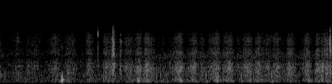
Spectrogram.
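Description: A dead guitar amplifier speaker from a Fender Silver Face Twin Reverb has its cone moved gently up and down with even pressure, producing a faint, irregular scraping from the voice coil. The speaker is faulty: it overheated, warping the coil former so that it rubs on the pole piece.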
